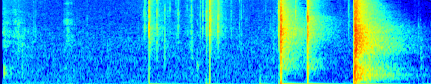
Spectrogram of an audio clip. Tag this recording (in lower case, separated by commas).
crack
